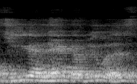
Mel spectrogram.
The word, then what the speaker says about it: gnaws: Hour upon hour he gnaws, ঘন্টার পর ঘন্টা ধরে gnaws, G-N-A-W-S, gnaws মানে হলো কামড়ায় এবং চিবোয়। জিটা উচ্চারণ হবে না, gnaws হবে না, gnaws.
